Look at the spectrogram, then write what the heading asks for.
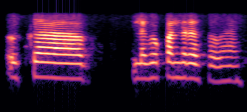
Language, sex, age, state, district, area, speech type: Hindi, female, 45-60, Uttar Pradesh, Azamgarh, urban, conversation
